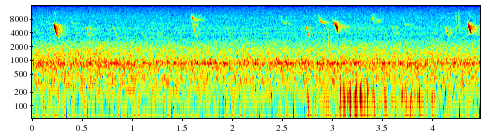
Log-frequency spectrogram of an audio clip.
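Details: Giant hummingbird (Patagona gigas) perched at close range in Ecuadorian páramo giving three loud, sharp, high chips spaced a few seconds apart, with fainter chips between, over a steady background hiss.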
